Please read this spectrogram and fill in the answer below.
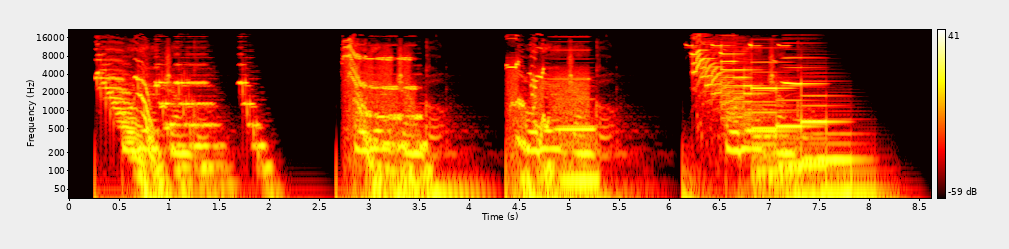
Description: futuristic robot hitech

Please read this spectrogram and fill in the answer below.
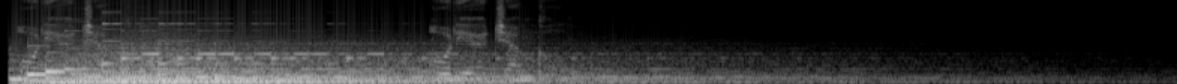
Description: tech brand logo

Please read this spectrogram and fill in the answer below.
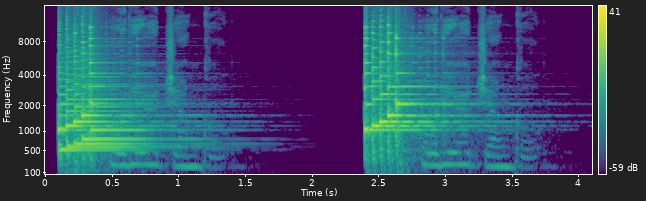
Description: you win; welltone

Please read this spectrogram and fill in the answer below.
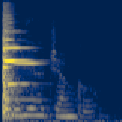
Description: metal hit

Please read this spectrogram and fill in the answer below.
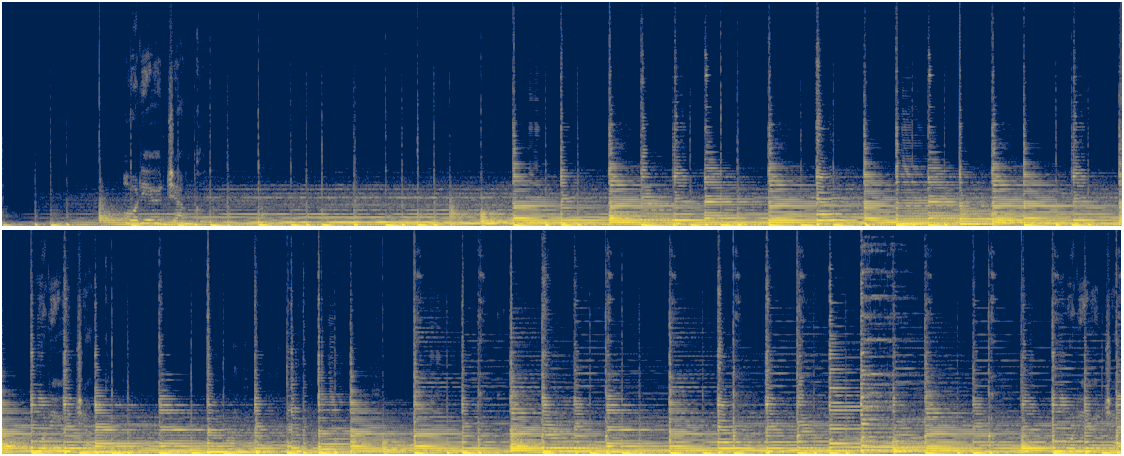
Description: middle east

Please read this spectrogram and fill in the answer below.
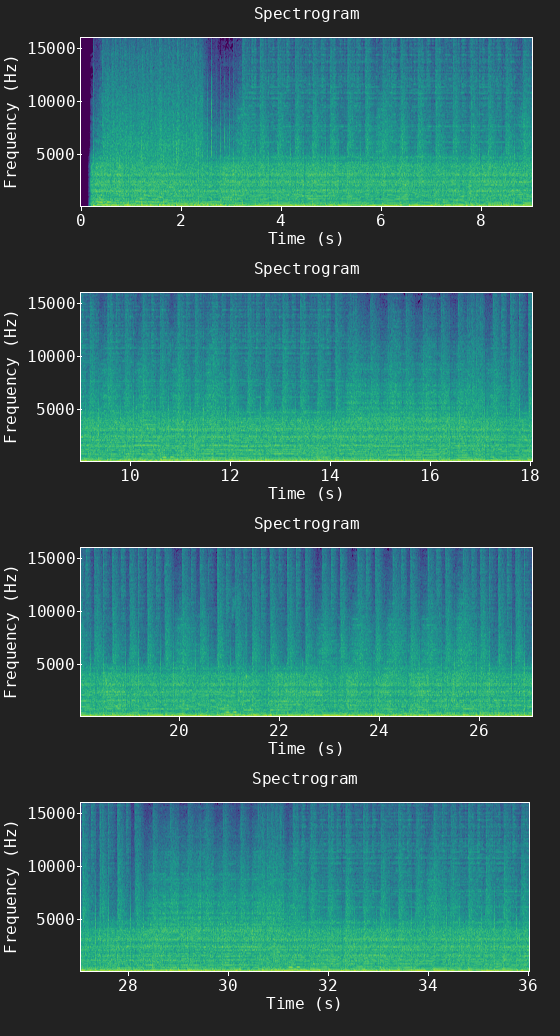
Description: short fast punk

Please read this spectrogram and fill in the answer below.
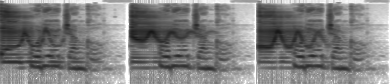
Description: boing

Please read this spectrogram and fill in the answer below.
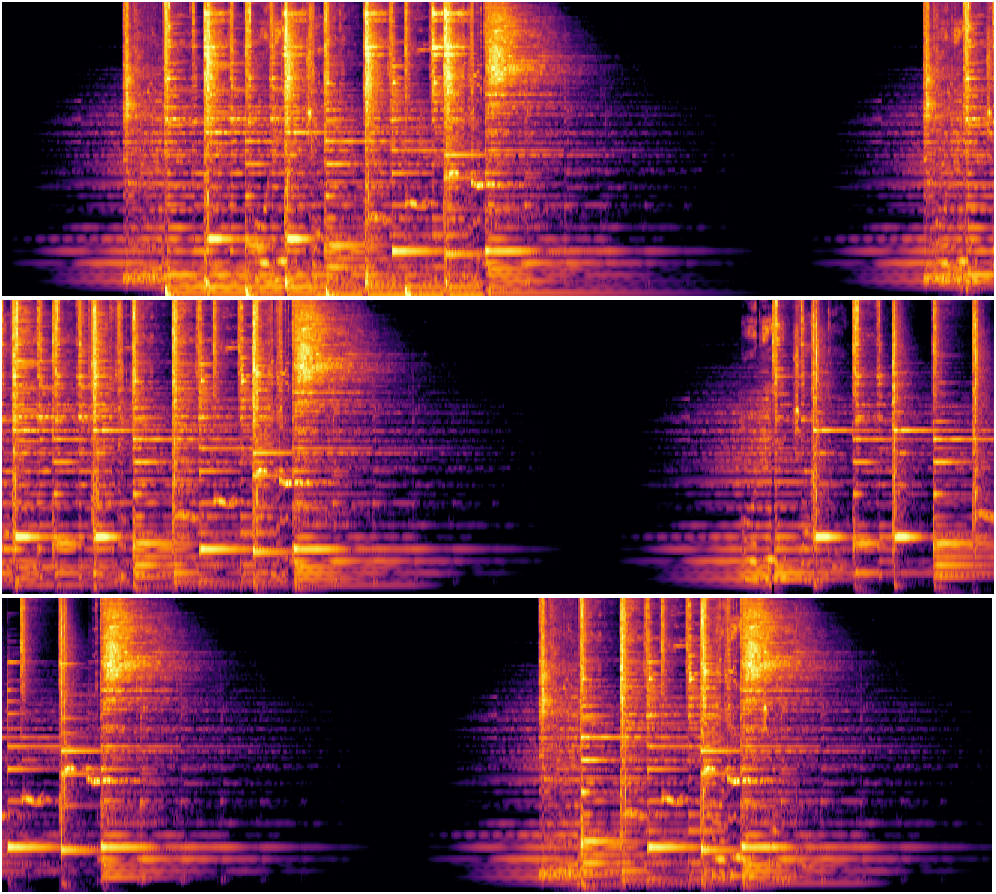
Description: ukulele whistle logo

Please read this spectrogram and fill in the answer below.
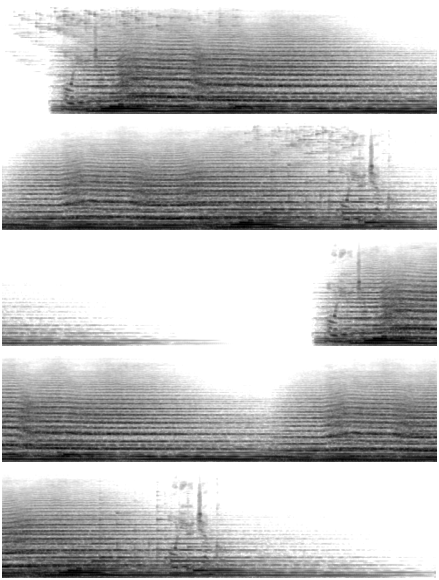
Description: arabic strings logo

